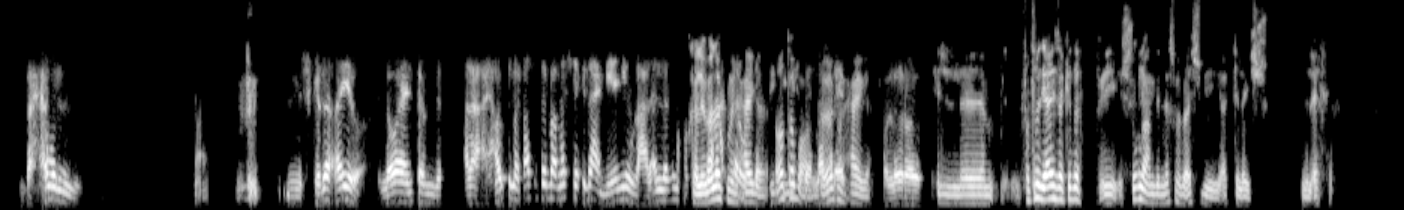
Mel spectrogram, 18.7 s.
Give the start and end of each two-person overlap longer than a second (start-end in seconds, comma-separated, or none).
9.4-11.3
